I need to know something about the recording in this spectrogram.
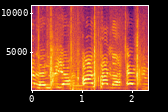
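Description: A group of children singing or chanting together with high voices while clapping their hands along, the claps coming every third of a second or so.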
